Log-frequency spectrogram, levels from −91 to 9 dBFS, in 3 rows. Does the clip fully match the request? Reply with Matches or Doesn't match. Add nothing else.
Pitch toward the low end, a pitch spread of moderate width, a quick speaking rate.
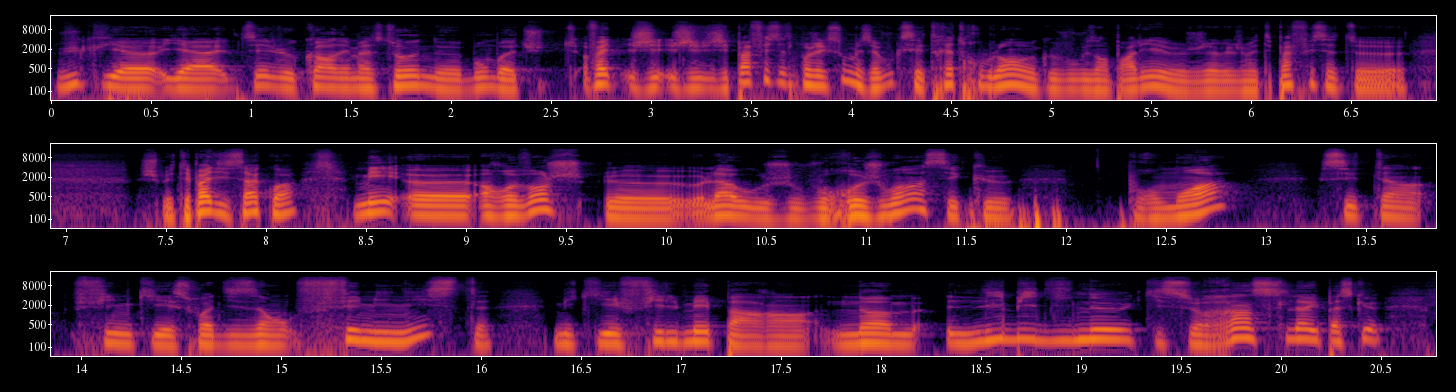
Matches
